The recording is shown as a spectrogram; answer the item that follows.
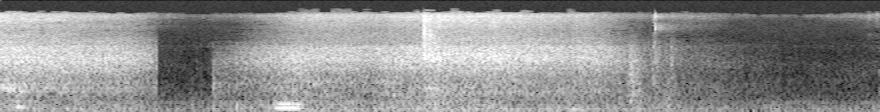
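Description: Quiet rustling and scraping as a computer tower case is handled and turned around on a wooden desk, with a short low hum about one and a half seconds in.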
